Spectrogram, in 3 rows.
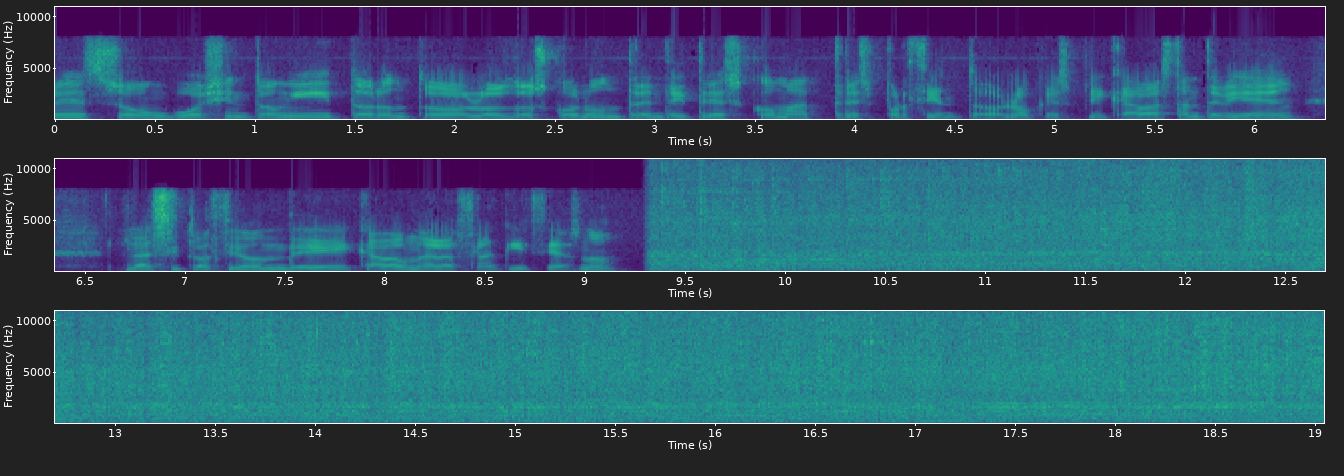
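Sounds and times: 
speech: 0.0 - 10.0
ice resurfacer engine starting up: 9.3 - 19.0.

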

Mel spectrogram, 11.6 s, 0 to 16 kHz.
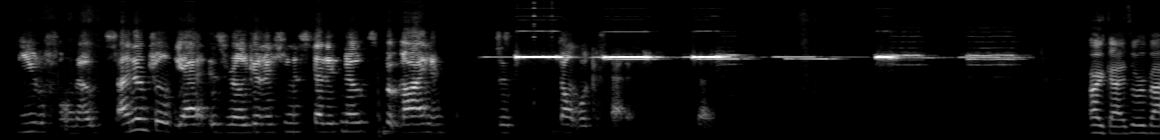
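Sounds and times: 
speech: 0.2 - 6.4, 10.9 - 11.6
shrill high-pitched smoke alarm beeping: 4.8 - 10.4.

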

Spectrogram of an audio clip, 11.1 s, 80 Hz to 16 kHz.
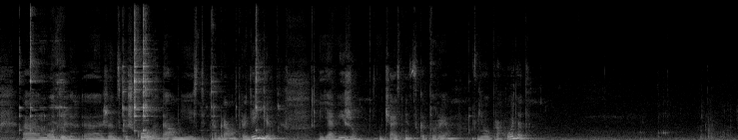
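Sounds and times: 
low hiss: 0.0 - 9.4
speech: 0.3 - 8.1
person sipping and swallowing tea: 9.6 - 11.0.

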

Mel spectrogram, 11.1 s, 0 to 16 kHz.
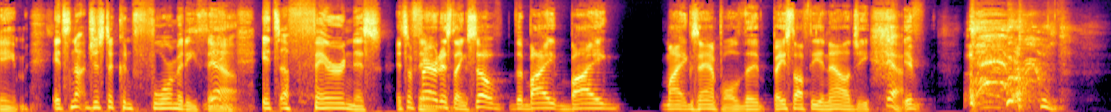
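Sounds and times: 
speech: 0.0 - 9.8, 10.4 - 10.7
harsh rasping cough from something stuck in the throat: 8.7 - 11.0.

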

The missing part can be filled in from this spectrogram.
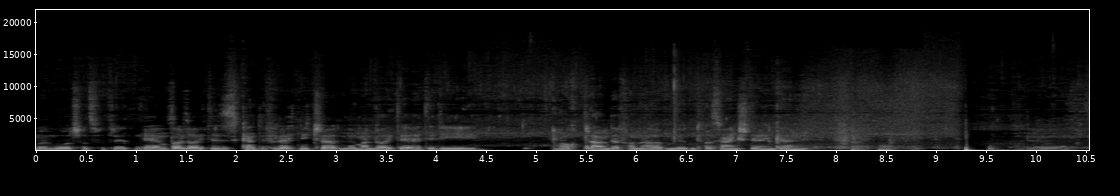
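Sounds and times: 
speech: 0.0 - 4.6, 5.2 - 8.4
fizzing hiss of a carbonated soft drink: 2.3 - 9.3, 10.1 - 10.5
lower murmuring voice-like sounds: 9.6 - 10.5.

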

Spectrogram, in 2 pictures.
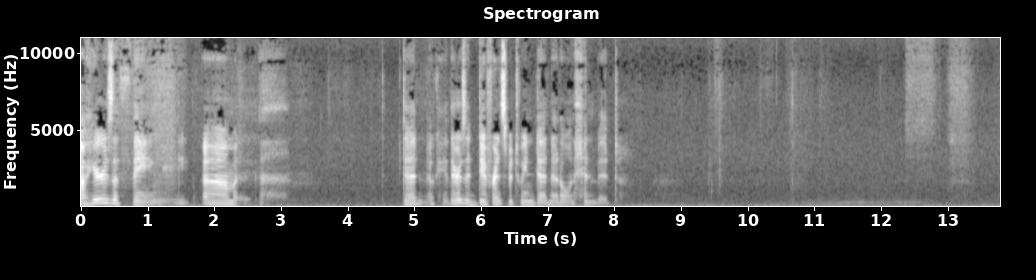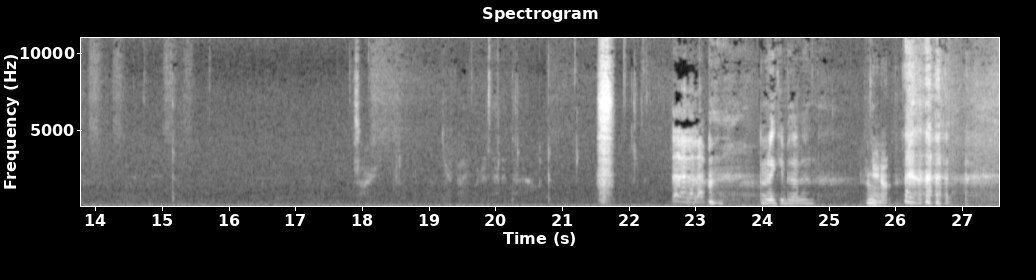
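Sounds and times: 
speech: 0.0 - 2.9, 4.8 - 8.2, 24.0 - 24.9, 25.6 - 26.9
faint hiss: 0.0 - 27.5
person sneezing: 21.5 - 21.8.

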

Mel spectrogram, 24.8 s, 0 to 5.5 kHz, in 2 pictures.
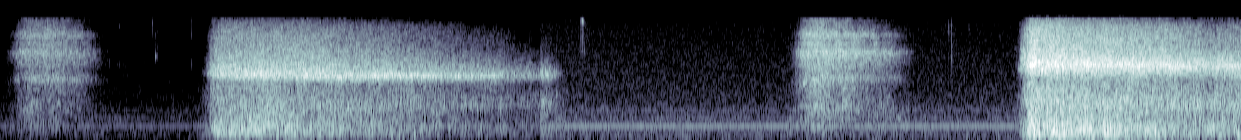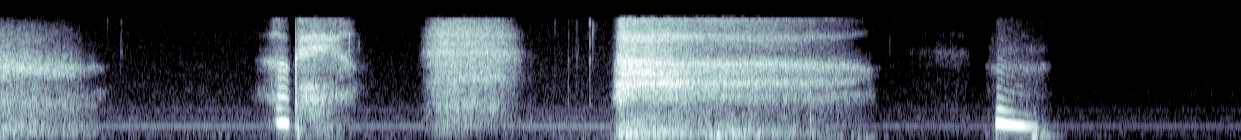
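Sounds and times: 
deep breaths in through the nose and out through the mouth: 0.0 - 1.1, 2.1 - 5.7, 7.9 - 9.2, 10.2 - 13.5, 16.6 - 17.7, 18.6 - 23.0.

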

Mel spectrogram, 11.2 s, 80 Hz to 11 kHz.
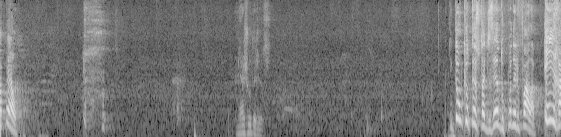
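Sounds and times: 
speech: 0.0 - 0.5, 4.8 - 5.4, 9.0 - 11.2
slightly hoarse person coughing: 1.6 - 2.3.

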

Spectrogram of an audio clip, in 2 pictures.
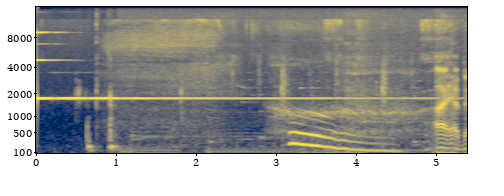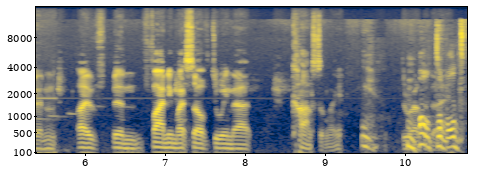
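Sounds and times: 
mindfulness bell ringing: 0.0 - 6.2
speech: 3.1 - 4.1, 5.0 - 10.7.

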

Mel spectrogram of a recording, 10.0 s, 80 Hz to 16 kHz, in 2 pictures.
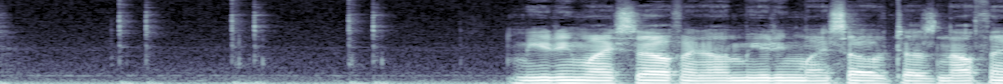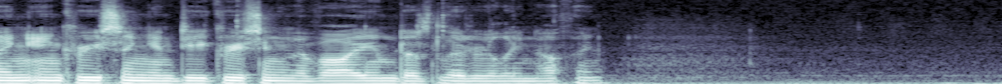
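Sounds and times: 
low steady hum: 0.0 - 10.0
computer keyboard typing a chat message: 0.6 - 2.0
speech: 2.6 - 8.2.

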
